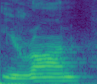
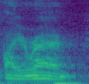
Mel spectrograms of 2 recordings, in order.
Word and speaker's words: Iran: the Iranian people but you're pronouncing our country's name wrong our country is named Iran not Iran please once and for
